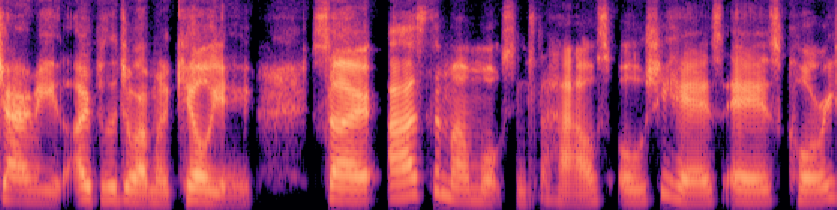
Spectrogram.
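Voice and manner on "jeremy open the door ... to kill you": mock screaming voice. Retelling a film scene, a character threatening through a door: retelling a screamed threat.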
